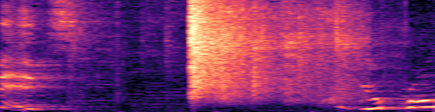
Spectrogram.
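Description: A sudden whoosh about a second in, fading away over about half a second, over faint background music.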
